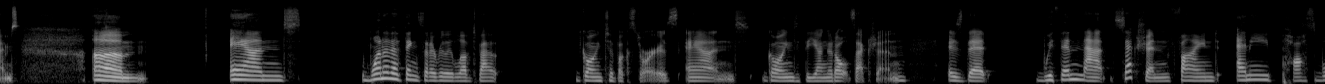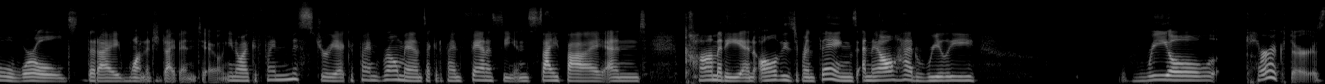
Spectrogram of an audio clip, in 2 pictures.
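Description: Speech recording with a single level fault: at about 1.29 s the whole signal, voice and background together, drops by about 4 dB in one abrupt step and stays at the lower level. This is a microphone volume stepped down event, likely caused by the call software judging the input too hot and cutting the device's capture gain in one move. Because the drop happens at the input stage, the noise floor falls along with the voice.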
